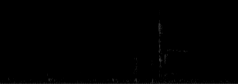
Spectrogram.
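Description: Near silence: room tone, with one short, faint click about one and a half seconds in.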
